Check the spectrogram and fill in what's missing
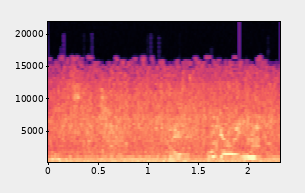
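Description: Motorboat ride on the Ukhta river in the Komi region during a Fisherman's Day outing, its engine a steady, loud drone with wind rushing past the microphone throughout.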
